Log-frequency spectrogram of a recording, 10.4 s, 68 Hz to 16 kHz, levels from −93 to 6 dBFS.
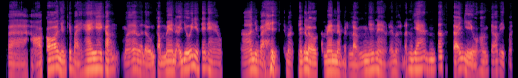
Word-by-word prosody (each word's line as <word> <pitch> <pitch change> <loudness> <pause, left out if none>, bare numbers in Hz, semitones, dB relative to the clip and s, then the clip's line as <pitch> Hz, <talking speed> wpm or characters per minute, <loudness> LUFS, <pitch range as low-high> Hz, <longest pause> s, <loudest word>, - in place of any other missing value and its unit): Và 95 -1 -5
họ 85 +3 -2
có 130 +4 +5
những 120 -7 +2
cái 140 +4 -4
bài 95 -4 -4
hay 130 +4 +6
hay 135 -1 +4
không? 130 0 0
Má 105 +6 -4
mà 110 - -3
lượng 95 0 -2
comment 110 +3 +1
ở - - -2
dưới 130 +9 +4
như 150 -4 +2
thế 140 - 0
nào? 105 -7 -4 0.4
Đó, 100 +4 -3
như 125 -2 +1
vậy, 110 - 0 0.3
đúng - - -14
rồi, - - -5
thêm 110 - -1
cái 135 - +5
lượt 100 -6 +3
comment 115 +1 +3
này 105 - +1
bình 95 -1 -10
luận 95 +5 -2
như 120 - 0
thế 130 - 0
nào 110 -8 -2
để 100 +3 -11
mà 110 -5 -9
đánh 130 0 -4
giá, 130 +1 +2
ưm, 125 -3 -3
nó 150 - +1
thực 145 -4 -15
tế - - +4
nhiều 100 -10 0
hơn 110 +1 -8
cho - - -6
việc 105 -4 -8
mà, - - -14
115 Hz, 265 wpm, -23 LUFS, 100-130 Hz, 0.4 s, hay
